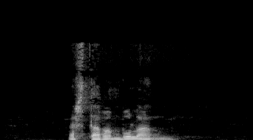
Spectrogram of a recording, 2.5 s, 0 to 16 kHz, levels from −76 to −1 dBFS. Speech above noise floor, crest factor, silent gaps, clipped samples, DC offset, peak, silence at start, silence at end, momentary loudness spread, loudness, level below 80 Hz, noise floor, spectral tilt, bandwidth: 47 dB; 22 dB; none; under 0.1%; under 0.1%; -2 dBFS; 0.7 s; 0.8 s; 16 LU; -21 LUFS; -48 dBFS; -67 dBFS; -6 dB/octave; 11.5 kHz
